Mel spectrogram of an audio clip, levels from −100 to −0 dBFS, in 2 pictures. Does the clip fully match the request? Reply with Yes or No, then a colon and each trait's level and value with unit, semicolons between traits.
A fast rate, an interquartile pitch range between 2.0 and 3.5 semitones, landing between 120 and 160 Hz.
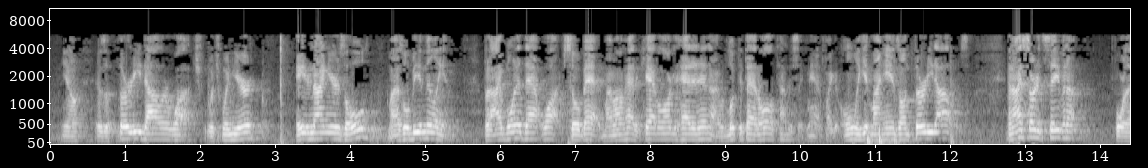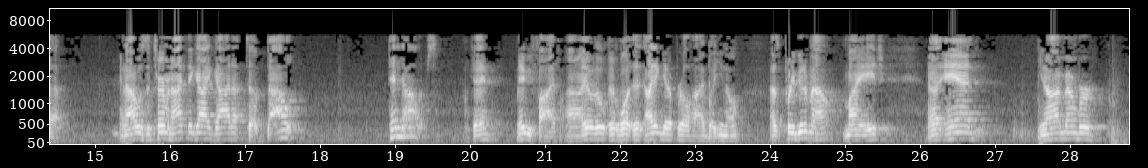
Yes: fast, 225 wpm; average, 3.0 semitones; medium, 140 Hz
